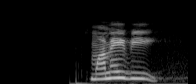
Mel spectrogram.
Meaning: wife
- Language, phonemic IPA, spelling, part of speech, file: Tamil, /mɐnɐɪ̯ʋiː/, மனைவி, noun, Ta-மனைவி.ogg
